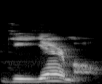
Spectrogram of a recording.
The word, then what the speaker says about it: Guillermo: John Washburn also is mentioning it's pronounced Guillermo.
